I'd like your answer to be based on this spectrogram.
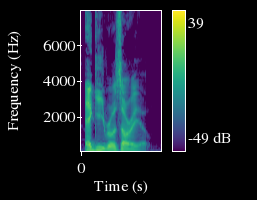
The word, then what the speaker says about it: Egy Rosario: It's spelled Egy Rosario. – Yep. – And it's pronounced Egy Rosario.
